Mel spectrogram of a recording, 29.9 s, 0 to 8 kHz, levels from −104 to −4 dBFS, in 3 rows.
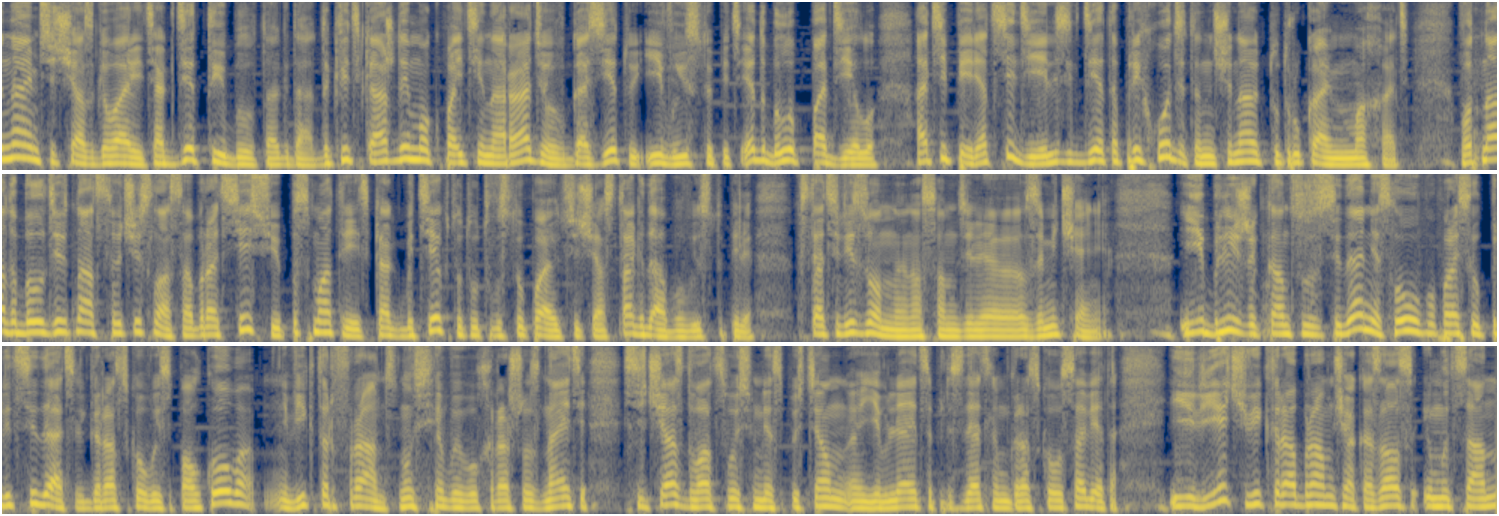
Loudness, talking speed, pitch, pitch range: -16 LUFS, 185 wpm, 140 Hz, 125-170 Hz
